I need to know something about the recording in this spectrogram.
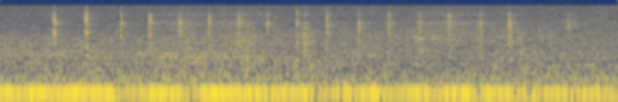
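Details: A low idling engine hums steadily, with a light ticking patter running through it and no animal voice.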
